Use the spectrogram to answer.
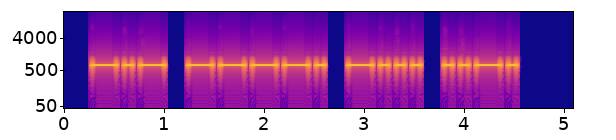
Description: Morse code, heard as a keyed tone, about 15 wpm, 700 Hz. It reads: K9BF
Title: USA Callsign DE Callsign - 4 Characters - 15wpm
